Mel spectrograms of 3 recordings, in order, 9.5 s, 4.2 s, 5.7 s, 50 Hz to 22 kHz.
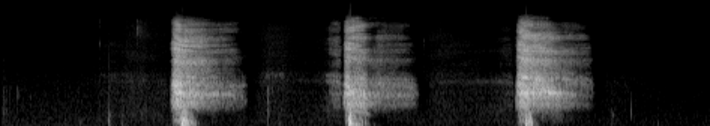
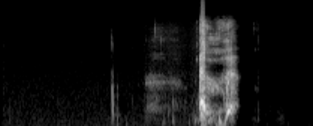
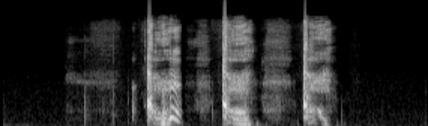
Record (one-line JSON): {"exhalation_length": "9.5 s", "exhalation_amplitude": 32768, "exhalation_signal_mean_std_ratio": 0.29, "cough_length": "4.2 s", "cough_amplitude": 32768, "cough_signal_mean_std_ratio": 0.17, "three_cough_length": "5.7 s", "three_cough_amplitude": 32768, "three_cough_signal_mean_std_ratio": 0.31, "survey_phase": "beta (2021-08-13 to 2022-03-07)", "age": "45-64", "gender": "Female", "wearing_mask": "No", "symptom_none": true, "smoker_status": "Never smoked", "respiratory_condition_asthma": false, "respiratory_condition_other": false, "recruitment_source": "REACT", "submission_delay": "1 day", "covid_test_result": "Negative", "covid_test_method": "RT-qPCR"}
